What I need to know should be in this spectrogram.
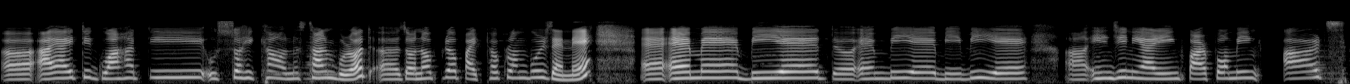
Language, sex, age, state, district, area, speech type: Assamese, female, 18-30, Assam, Charaideo, urban, spontaneous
